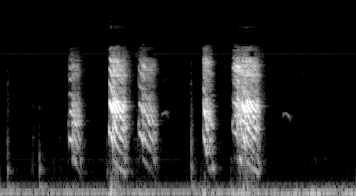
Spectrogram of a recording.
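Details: Western jackdaws amid unrest at a nest box: short, harsh, clipped chak notes in two loose pairs, each burst broad and raspy, with a quiet gap between pairs and a faint low hum beneath.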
